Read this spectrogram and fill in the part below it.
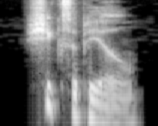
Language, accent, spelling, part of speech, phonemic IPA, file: English, Australia, shiksappeal, noun, /ʃɪks.əˈpɪəl/, En-au-shiksappeal.ogg
- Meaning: The sex appeal of a non-Jewish female (a shiksa) to a Jewish male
